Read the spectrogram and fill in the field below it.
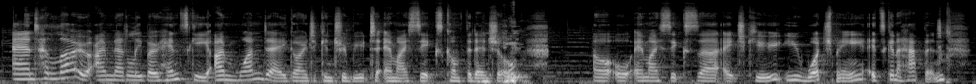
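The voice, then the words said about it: Australian accent. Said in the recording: “I'm based in Australia, hence the accent.”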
